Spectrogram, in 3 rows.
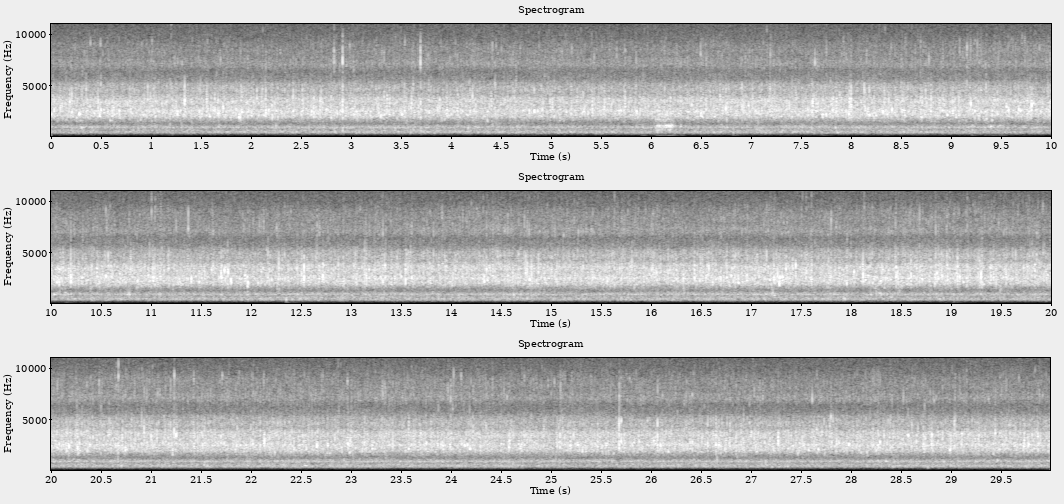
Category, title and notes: Soundscapes > Other
251006 Albi Fontaine de la passerelle - Hydrophone resting flat
Subject : Hydrophone soundscape of the fountain near the new passerelle (pedestrian bridge) Date YMD : 2025 October 06 Location : Albi 81000 Tarn Occitanie France. WIth a DIY piezoelectric hydrophone. Weather : Nice sunny day. Low to no wind. Processing : Trimmed and normalised in Audacity. Notes : Thanks to Felix Blume for his help and instructions to build the microphone, and Centre D'art le Lait for organising the workshop to build the DIY hydrophone. Note Rivers are low. Tarn probs has 1m less and Ruisseau Caussels some 30cm less.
